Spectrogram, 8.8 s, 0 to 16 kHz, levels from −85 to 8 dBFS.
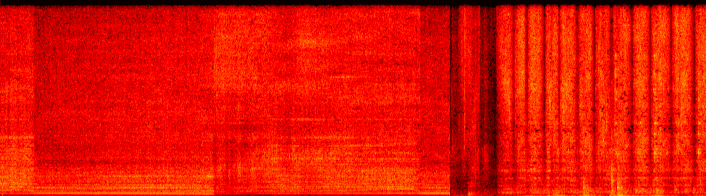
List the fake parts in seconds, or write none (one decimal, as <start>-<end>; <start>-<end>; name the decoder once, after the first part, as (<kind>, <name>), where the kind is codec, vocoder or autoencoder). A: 2.5-3.4 (codec, SNAC)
